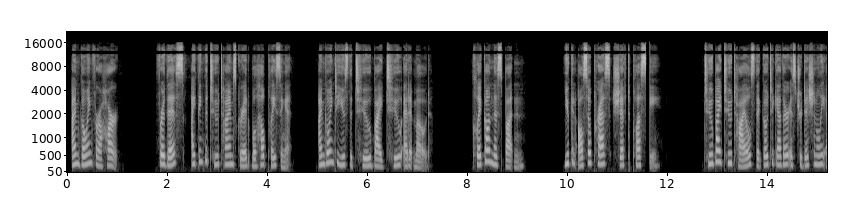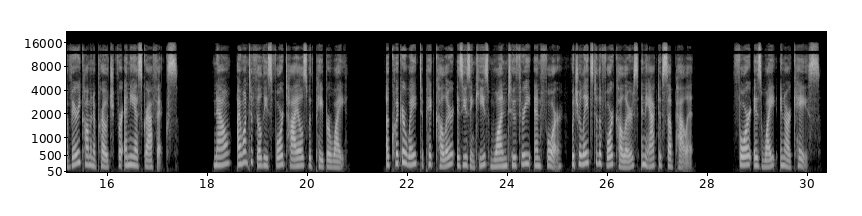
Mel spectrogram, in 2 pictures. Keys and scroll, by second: 2.7-3.6 typing, 23.4-26.3 typing.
